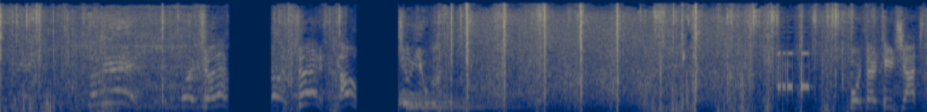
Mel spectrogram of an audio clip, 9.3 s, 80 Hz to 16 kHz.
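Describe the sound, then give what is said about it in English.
Shouting voices give way to a series of sharp, cracking gunshots fired in quick, uneven succession by a man who jumped out of a car, in video released by the district attorney, with people still talking and yelling between the bangs. “Within 6 seconds, he begins to shoot.”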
